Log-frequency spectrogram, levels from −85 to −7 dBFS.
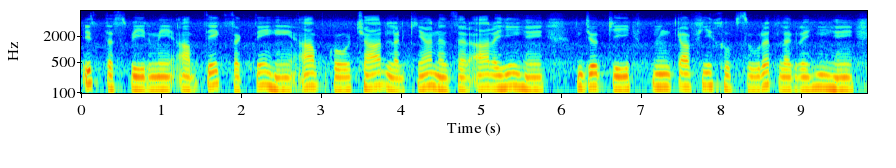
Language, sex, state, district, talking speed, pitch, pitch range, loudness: Hindi, male, Jharkhand, Sahebganj, 140 wpm, 120 Hz, 115-135 Hz, -32 LUFS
